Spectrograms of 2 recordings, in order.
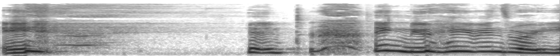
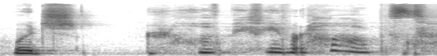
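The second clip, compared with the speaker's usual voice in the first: whispering; 10 dB quieter than usual. Real, not acted. Whispered aside about favorite hops.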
